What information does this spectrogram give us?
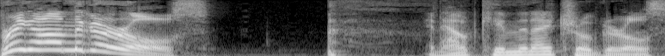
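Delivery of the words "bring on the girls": mock, shrill, very high screaming. Retelling an announcer pounding the desk: imitating Tony screaming. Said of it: "Tony punching the desk and then screaming".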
